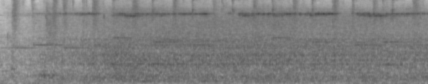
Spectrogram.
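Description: Loud, steady rushing noise, a little louder after the first second or so, with a faint high-pitched whine that comes and goes.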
